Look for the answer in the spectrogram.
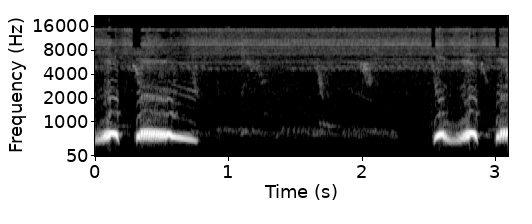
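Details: Decoy spotted dove calling to draw in wild doves: a brief two-part coo followed by a drawn-out descending coo, then the phrase begins again, clean and close.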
